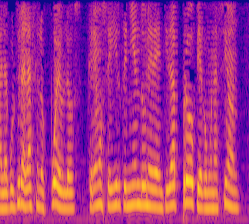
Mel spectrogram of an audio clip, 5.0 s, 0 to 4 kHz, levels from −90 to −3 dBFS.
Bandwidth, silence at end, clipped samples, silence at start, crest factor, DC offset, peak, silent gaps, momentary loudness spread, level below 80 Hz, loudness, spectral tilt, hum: 4 kHz; 0.2 s; under 0.1%; 0 s; 16 dB; under 0.1%; -4 dBFS; none; 7 LU; -54 dBFS; -19 LUFS; -11.5 dB/octave; none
